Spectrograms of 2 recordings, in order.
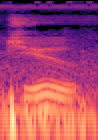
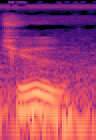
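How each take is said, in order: First: The word begins with a j sound. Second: The word begins with a j sound.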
